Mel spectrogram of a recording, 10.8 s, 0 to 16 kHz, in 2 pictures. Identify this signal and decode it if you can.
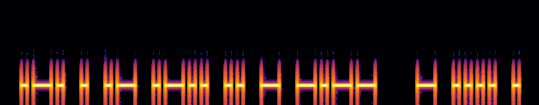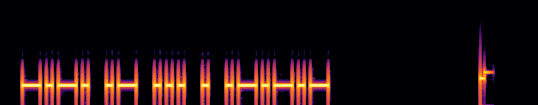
Morse code, heard as a keyed tone, about 20 wpm, 700 Hz. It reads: REALITY THE CASE.
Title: Sentences from Top 1200 Words 20wpm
